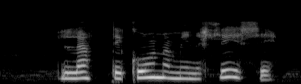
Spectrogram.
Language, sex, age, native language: Icelandic, female, 7, Icelandic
